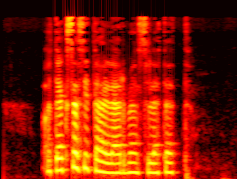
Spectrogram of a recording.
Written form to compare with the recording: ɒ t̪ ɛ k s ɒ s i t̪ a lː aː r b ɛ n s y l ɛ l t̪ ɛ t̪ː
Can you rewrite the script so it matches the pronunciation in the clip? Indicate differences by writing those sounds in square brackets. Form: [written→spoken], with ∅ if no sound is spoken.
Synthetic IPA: ɒ t̪ ɛ k s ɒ s i t̪ a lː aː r b ɛ n s y l ɛ [l→∅] t̪ ɛ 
